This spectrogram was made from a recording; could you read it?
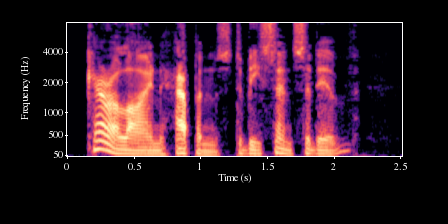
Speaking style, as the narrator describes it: said Michael in a clipped voice

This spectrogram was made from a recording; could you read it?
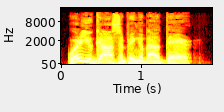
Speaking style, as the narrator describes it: Arnold shouted

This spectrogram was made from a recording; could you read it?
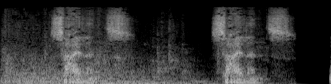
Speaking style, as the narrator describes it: whispered a loudspeaker

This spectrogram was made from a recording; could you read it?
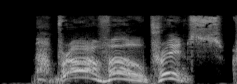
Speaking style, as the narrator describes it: cried

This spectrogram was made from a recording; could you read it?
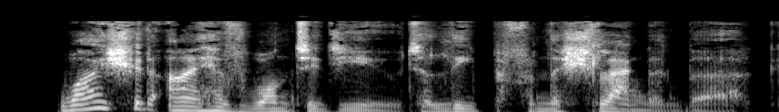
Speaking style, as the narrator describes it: she said dryly, and, I think, with wilful offensiveness

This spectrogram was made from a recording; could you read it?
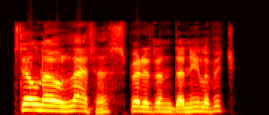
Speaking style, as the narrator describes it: Nerzhin called out

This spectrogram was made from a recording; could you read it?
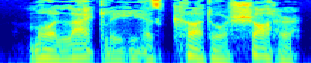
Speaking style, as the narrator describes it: she said in a cold, quiet, bitter voice

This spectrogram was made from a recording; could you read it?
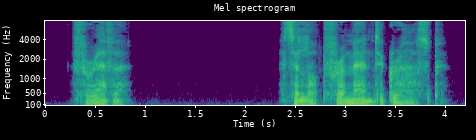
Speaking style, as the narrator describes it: whispered the master

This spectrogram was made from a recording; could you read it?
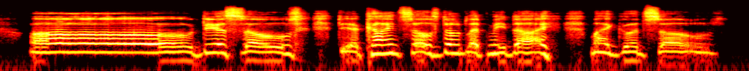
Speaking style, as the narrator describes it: The loudest sound in that crowd was her wailing

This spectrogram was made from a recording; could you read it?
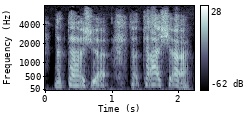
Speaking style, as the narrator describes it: cried the Countess

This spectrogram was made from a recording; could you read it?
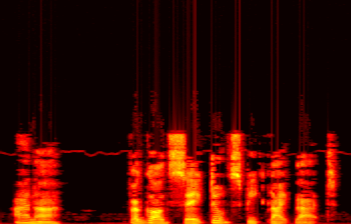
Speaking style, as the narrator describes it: he said gently

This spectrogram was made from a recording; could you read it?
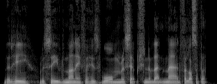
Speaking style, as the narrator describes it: continued the procurator, lowering his voice

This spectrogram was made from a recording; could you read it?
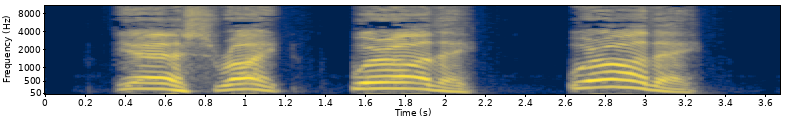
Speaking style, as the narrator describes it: asked Mishlaevsky, slurring his words

